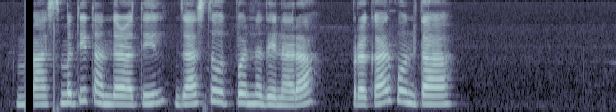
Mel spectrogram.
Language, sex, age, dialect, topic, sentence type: Marathi, female, 31-35, Standard Marathi, agriculture, question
